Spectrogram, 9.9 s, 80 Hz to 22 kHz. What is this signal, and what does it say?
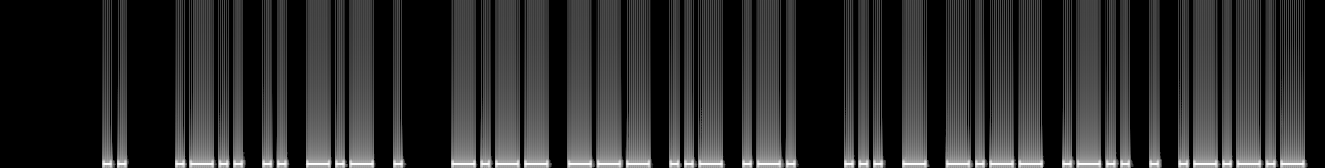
Morse code, heard as a keyed tone, about 23 wpm, 700 Hz. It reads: I LIKE YOUR STYLE.
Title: Sentences from Top 1000 Words - Review Part 5 - 22wpm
